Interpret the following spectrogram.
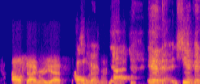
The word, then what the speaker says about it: Alsheimer: how do you say your last name alzheimer's alzheimer's yes and she had been in your class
